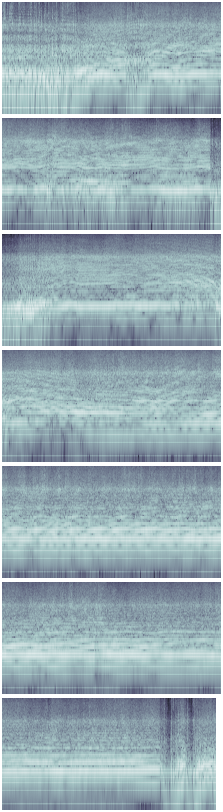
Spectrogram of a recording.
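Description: Ford Bronco mud truck's engine revving hard while it drives through deep mud, rising and falling in repeated surges for about the first half, then held high and steady for the second half.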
